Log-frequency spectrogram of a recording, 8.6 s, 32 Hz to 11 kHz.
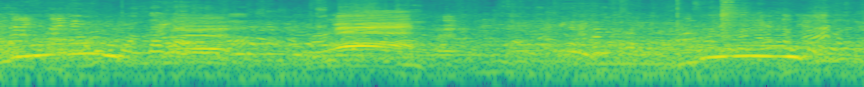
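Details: Cows with calves at Ambari haat, a cattle market in Dinajpur, March 6, 2026. Three separate moos, each drawn out about a second with a rising then falling pitch, over voices and bustle of the market crowd.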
